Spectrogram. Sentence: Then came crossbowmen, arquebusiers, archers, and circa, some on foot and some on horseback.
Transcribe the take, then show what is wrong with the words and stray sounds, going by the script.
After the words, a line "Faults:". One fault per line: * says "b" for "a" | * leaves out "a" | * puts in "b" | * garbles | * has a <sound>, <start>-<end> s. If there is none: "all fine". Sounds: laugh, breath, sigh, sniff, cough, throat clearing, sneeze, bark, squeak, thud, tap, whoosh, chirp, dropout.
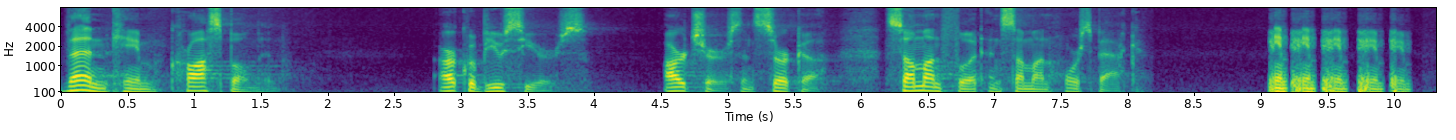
Then came crossbowmen, arquebusiers, archers, and circa, some on foot and some on horseback.
Faults:
* has a laugh, 9.1-10.1 s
